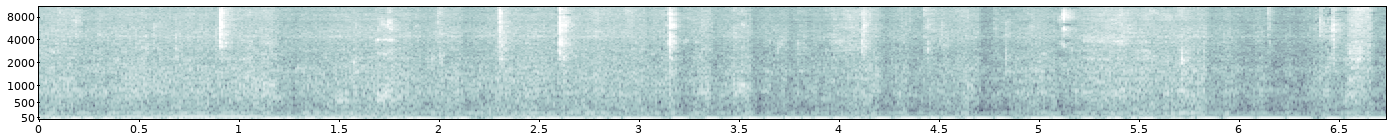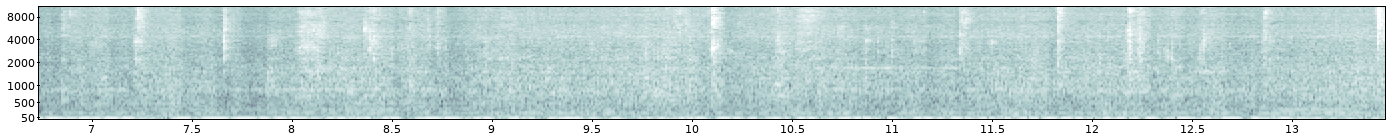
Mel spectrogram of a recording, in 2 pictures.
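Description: Close-miked eating: wet chewing and frequent lip smacks on sticky braised beef, over a steady low hum.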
